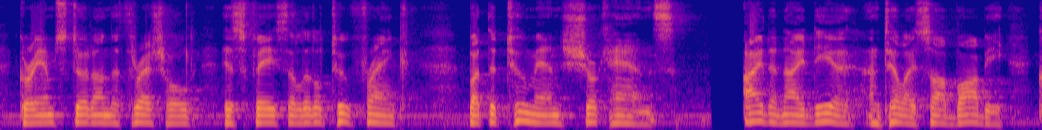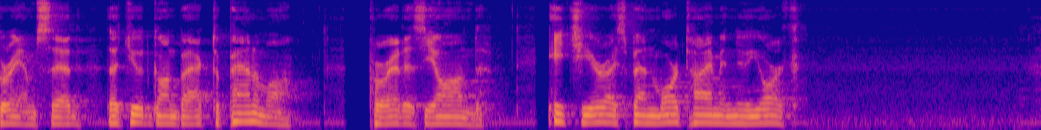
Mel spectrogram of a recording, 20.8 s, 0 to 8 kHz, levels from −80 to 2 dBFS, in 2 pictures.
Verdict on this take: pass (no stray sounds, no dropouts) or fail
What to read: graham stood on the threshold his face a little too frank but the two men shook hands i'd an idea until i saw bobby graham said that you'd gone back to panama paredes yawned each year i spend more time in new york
pass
